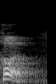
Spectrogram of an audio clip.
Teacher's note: अगर आप ह को सही तरीके से बोल के देखेंगे तो कंठ के भी थोड़ा सा नीचे से, मामूली से नीचे से आपके पास ह का उच्चारण किया जाता है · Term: काकल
